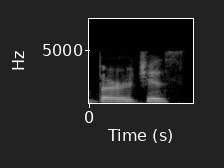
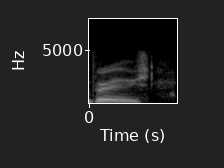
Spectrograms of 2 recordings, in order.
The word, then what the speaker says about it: Bruges: In Burgess. It's pronounced Bruges, Kat.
